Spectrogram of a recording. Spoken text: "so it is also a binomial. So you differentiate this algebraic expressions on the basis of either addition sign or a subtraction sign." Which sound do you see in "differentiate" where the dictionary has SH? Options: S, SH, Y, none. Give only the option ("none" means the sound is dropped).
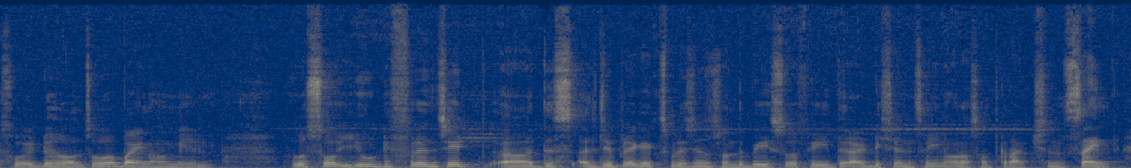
S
